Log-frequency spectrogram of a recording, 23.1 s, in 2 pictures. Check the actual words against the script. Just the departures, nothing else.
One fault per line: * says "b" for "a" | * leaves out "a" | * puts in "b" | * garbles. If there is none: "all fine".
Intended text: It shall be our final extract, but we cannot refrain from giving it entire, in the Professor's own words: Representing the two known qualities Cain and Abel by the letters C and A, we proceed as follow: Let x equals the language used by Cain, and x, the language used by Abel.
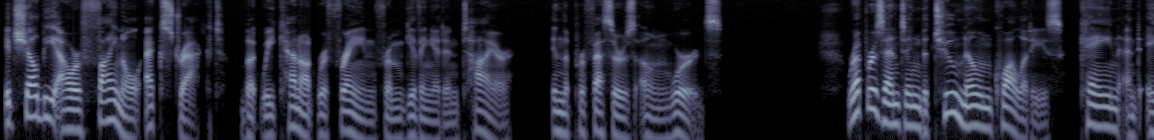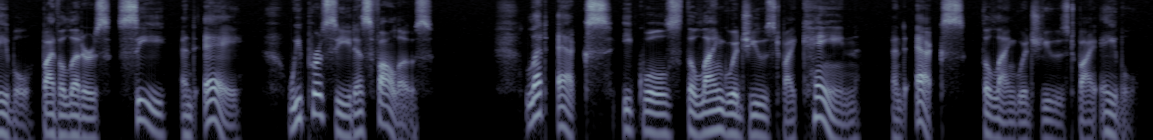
* says "follows" for "follow"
